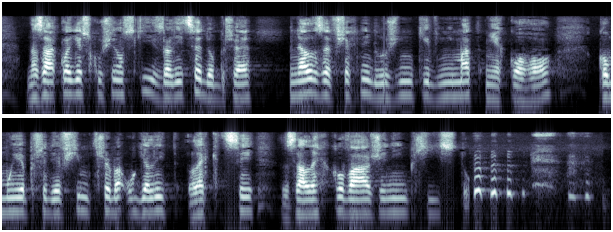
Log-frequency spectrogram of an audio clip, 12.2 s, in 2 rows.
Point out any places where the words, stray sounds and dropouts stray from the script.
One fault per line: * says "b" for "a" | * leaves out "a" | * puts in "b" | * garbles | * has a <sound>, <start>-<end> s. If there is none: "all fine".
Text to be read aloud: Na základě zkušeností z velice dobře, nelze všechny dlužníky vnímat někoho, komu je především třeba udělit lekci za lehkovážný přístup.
* has a laugh, 10.8-12.0 s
